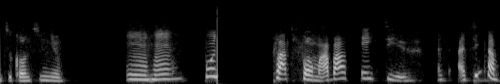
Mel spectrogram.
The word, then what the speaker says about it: Aetiv: Platform about Aetiv. I think I'm correct with the pronunciation, right? Aetiv, right?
